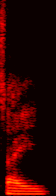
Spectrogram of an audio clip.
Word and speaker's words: Syed: imprisoned this was the person that am I pronouncing his name correctly is it Syed Syed I believe it's Saeed um yeah and and he was in prison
